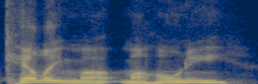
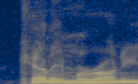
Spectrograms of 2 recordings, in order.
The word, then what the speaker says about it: Kelly Maroney: Isn't that Kelly Mahoney? Kelly Maroney, is that her name? Maroney. I always say Marino.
